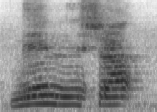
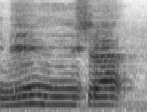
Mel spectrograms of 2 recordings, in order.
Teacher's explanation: guna yang harus ditahan tiga kali ketukan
